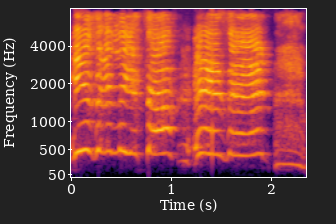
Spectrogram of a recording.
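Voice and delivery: shrill, very high, very slow drawn-out screaming. Retelling a fight, the speaker acts out Jen standing over Lisa: imitating Jen screaming. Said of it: "screaming at the top of her lungs".

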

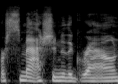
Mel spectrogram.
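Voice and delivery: ordinary delivery

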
